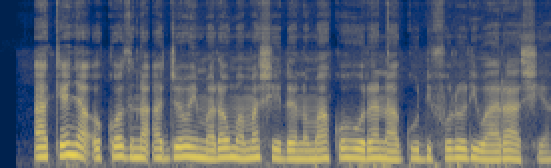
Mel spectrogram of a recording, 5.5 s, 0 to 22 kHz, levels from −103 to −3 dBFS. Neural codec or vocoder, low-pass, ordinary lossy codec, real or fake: none; none; none; real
